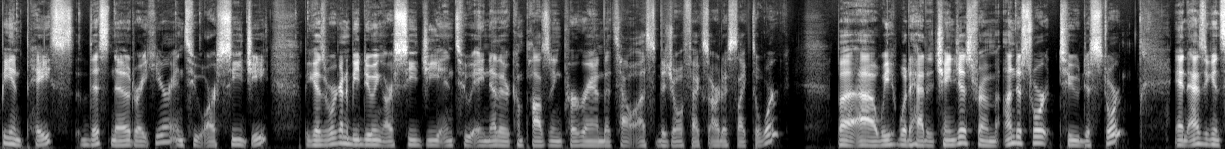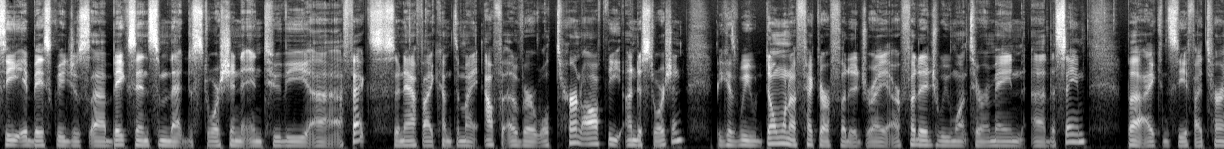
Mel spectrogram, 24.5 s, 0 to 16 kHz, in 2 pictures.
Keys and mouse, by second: 0.3 ctrl+v, 0.7-1.7 drag, 0.7 typing, 2.0 click, 2.9 ctrl+shift+click, 10.1-11.0 drag, 11.4 middle click, 13.0 m, 13.4 m, 13.8 m, 14.3 m, 16.5 ctrl+shift+click, 17.6 click, 18.6 m, 22.7 shift+drag, 23.3 click, 24.1 m.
